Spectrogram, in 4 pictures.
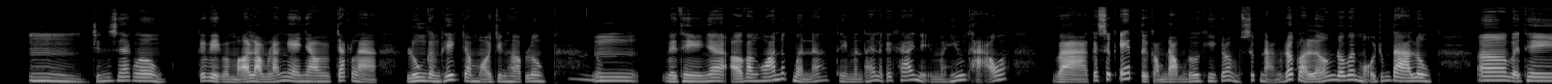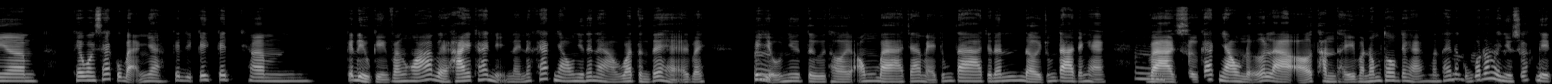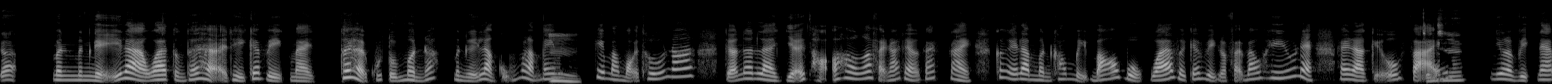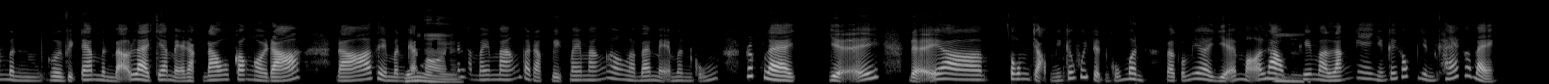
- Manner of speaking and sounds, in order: tapping; other background noise; unintelligible speech
- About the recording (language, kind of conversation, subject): Vietnamese, podcast, Gia đình ảnh hưởng đến những quyết định quan trọng trong cuộc đời bạn như thế nào?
